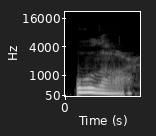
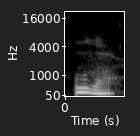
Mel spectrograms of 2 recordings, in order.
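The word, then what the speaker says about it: Ullr: In my Norse deck here, you pulled Ular. That's how it's pronounced, Ular.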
